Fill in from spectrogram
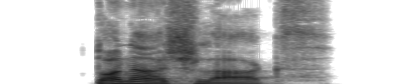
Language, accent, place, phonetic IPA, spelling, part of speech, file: German, Germany, Berlin, [ˈdɔnɐˌʃlaːks], Donnerschlags, noun, De-Donnerschlags.ogg
- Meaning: genitive singular of Donnerschlag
